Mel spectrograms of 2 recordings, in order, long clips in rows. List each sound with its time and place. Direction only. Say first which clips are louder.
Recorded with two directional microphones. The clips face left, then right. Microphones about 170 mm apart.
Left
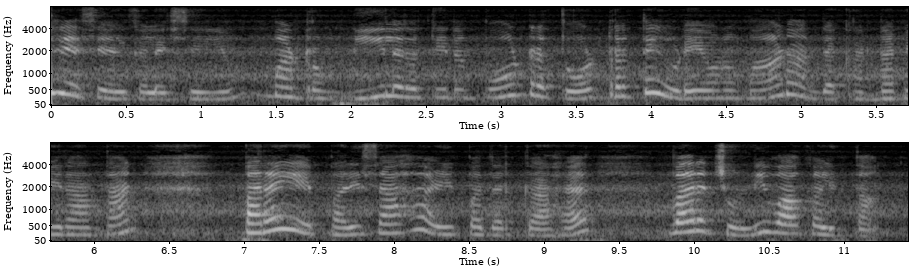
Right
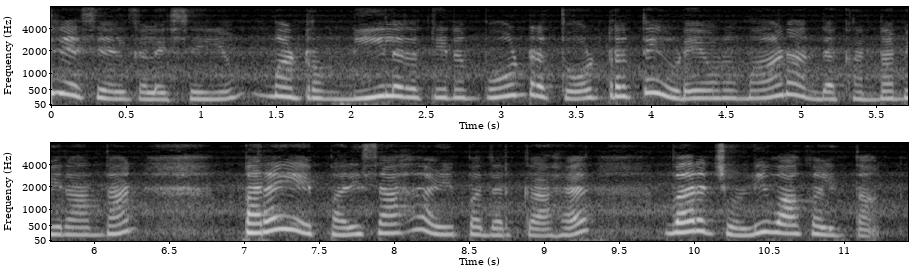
0.0 s a woman's voice: right 5 dB; 60° right (ahead or behind)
